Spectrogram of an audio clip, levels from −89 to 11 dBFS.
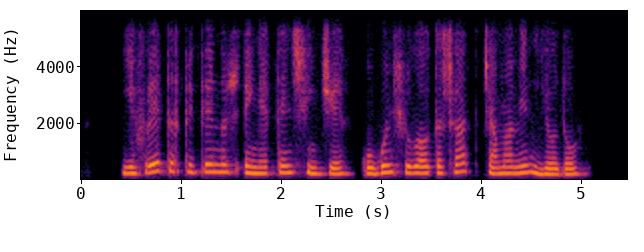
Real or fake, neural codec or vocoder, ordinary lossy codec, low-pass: fake; codec, 16 kHz, 1 kbps, FunCodec, trained on Chinese and English, 50 frames a second; Opus, 24 kbps; 5.4 kHz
